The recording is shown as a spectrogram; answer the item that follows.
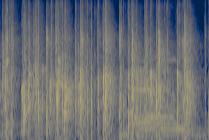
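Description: Studio audience applauding, the clapping thinning toward the end, while a held pitched sound comes in over the last second.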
